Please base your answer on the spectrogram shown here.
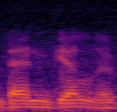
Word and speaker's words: Baccarratti: They pronounce his name Van Gelder, but it's spelled Baccarratti. May I present the Honorable Henrik Van Gelder, my father, the Honorable Ezekiel Martin.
